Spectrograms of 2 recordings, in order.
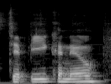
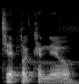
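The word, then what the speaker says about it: Tippecanoe: but it's tipa it's it's going to look like perhaps Tippy Canoe uh but it's pronounced tipa canoe right in here Napoli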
